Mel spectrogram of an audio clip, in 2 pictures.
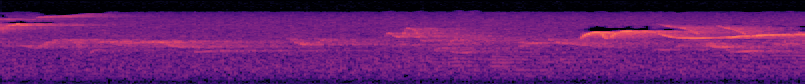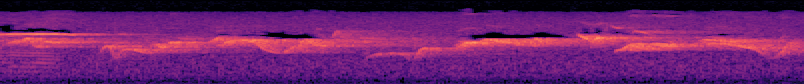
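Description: Birds calling: a run of short chirps that slide up and down in pitch, faint at first, then busier and louder from about two seconds in.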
